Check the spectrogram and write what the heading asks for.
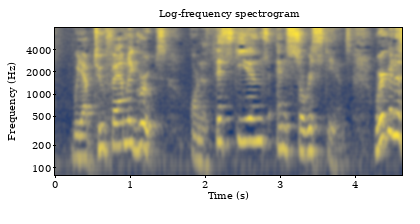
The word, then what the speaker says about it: ornithischians: lizard him and the others are are called ornithischians that means bird hip that is spelled o are n I th is ch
